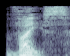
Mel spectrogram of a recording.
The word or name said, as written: vice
